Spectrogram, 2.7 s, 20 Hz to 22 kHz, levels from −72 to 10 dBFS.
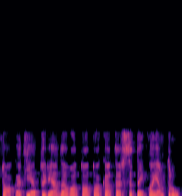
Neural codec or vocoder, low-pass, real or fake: none; 7.2 kHz; real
